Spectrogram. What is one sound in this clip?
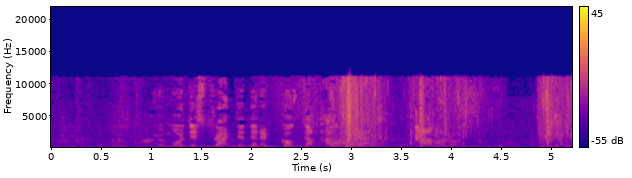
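A man talks animatedly into a microphone.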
